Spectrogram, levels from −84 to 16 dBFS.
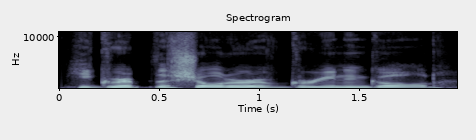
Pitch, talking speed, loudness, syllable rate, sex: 135 Hz, 240 wpm, -16 LUFS, 5.4 syllables/s, male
